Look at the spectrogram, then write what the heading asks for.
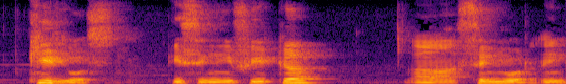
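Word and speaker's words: κύριος: Jota omicron Sigma kirios Não não é correta a pronúncia curios Ok então quando o y tiver junto a uma consoante a sua pronúncia é de I Ok então por exemplo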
